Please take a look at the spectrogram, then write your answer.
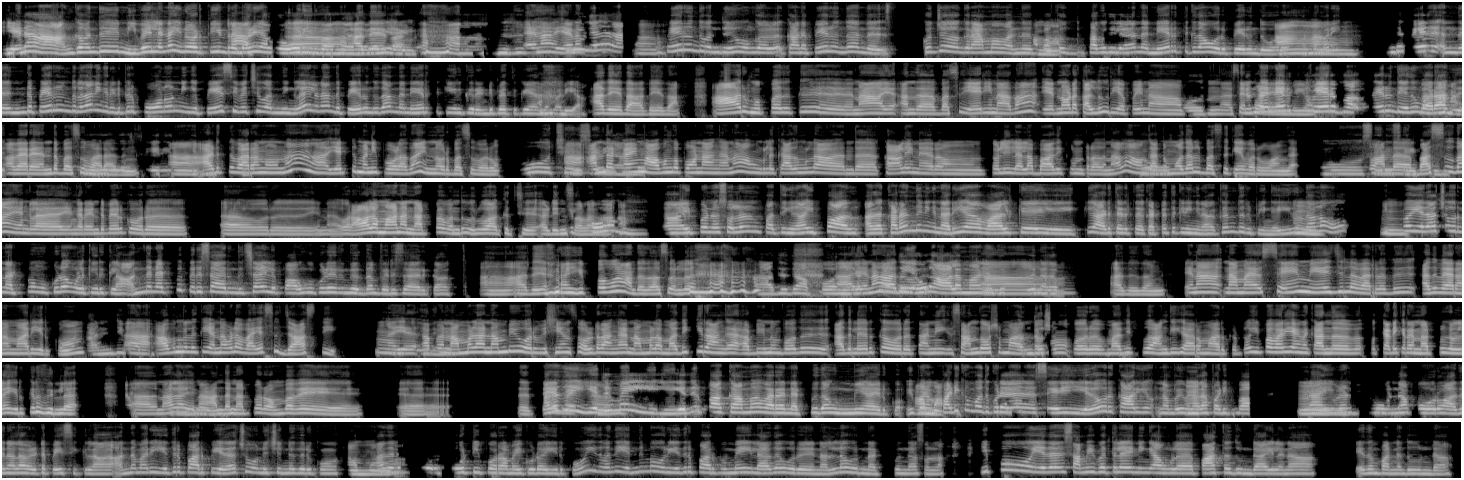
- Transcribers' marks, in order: chuckle; drawn out: "ஆ!"; chuckle; in English: "ஸோ"; unintelligible speech; laughing while speaking: "ஆ. அது நான் இப்பவும் அத தான் சொல்லுவேன்"; in English: "சேம் ஏஜில"; unintelligible speech; laughing while speaking: "இருக்கிறதில்லை"
- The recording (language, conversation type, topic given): Tamil, podcast, வழியில் ஒருவருடன் ஏற்பட்ட திடீர் நட்பு எப்படி தொடங்கியது?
